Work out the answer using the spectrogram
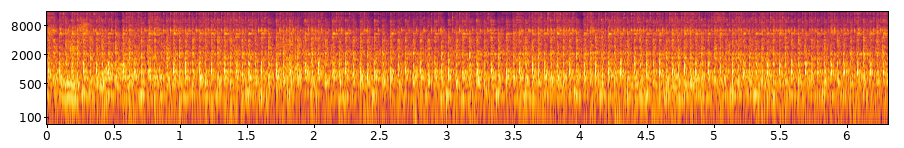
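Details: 1980 Chrysler Sea King 15 hp two-stroke outboard, cold, after replacing ignition coil to cure quarter-to-three-quarter throttle misfire: fast, even buzz with no misses; firing cleanly on both cylinders.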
